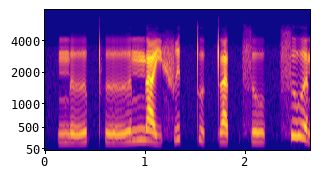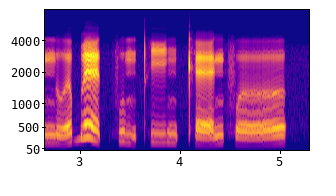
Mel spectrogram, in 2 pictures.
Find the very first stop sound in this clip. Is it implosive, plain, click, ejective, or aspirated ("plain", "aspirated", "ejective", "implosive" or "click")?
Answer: aspirated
